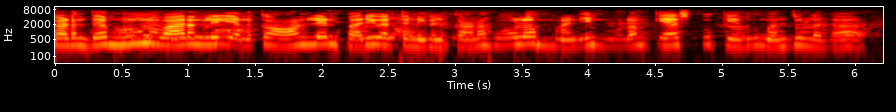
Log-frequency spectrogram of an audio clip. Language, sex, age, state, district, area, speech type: Tamil, female, 18-30, Tamil Nadu, Kallakurichi, rural, read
